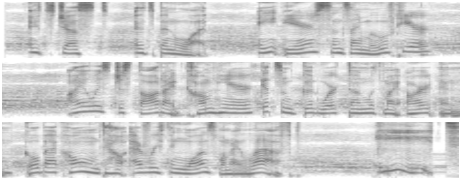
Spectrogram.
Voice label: Character

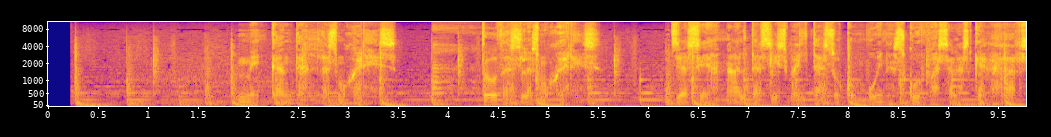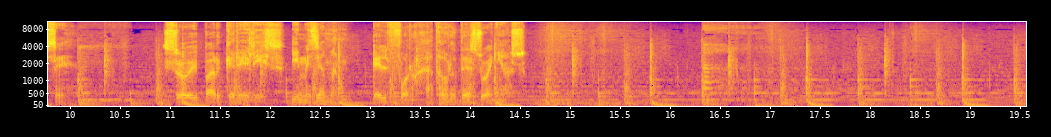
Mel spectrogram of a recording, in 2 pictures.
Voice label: EU Male Spanish Voice booktrailer; Ediciones Planeta; Audrey Carlan; Todo es posible

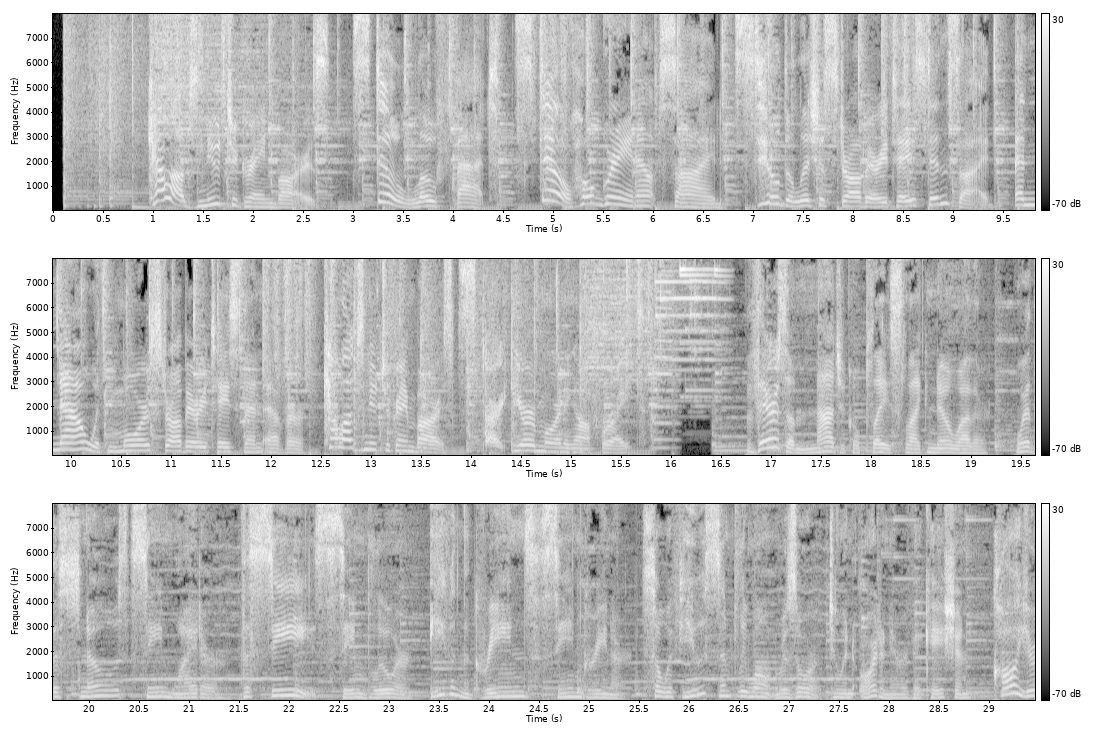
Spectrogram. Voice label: Commercial Demo

